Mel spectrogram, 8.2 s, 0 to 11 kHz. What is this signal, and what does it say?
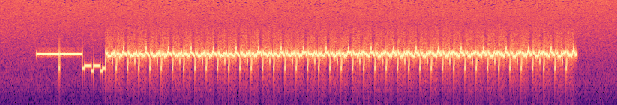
SSTV (slow-scan television), Robot 36, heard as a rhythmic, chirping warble.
